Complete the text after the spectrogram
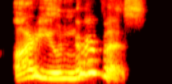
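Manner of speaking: put-on thick, strong German accent, very high pitch. Retelling a question heard backstage: strong german accent. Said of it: "Strong German accent".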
